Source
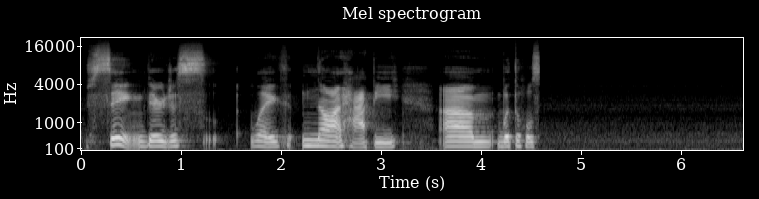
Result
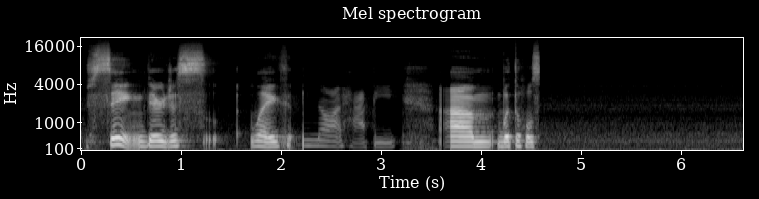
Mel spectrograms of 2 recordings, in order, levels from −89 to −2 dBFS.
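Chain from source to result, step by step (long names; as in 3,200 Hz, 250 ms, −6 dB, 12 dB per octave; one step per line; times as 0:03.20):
0:02.21–0:03.70: gate with flip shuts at −26 dBFS, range −25 dB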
